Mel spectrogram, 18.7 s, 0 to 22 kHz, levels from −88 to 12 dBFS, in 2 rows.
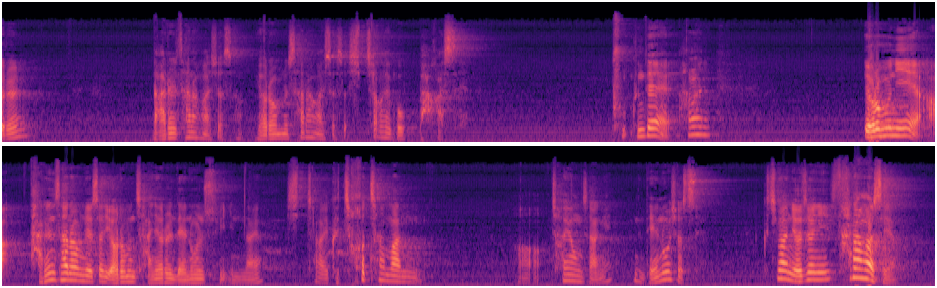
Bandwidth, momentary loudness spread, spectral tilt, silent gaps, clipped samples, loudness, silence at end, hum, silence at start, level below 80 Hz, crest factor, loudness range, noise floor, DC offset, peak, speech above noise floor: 16 kHz; 18 LU; -3 dB/octave; none; 0.1%; -18 LUFS; 0.15 s; none; 0 s; -50 dBFS; 20 dB; 9 LU; -46 dBFS; under 0.1%; 0 dBFS; 28 dB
